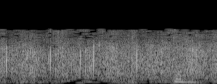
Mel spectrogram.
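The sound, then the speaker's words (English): An audience claps during a sermon. The brief, steady applause is made of many overlapping hand claps at an even level. “You're clapping now.”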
